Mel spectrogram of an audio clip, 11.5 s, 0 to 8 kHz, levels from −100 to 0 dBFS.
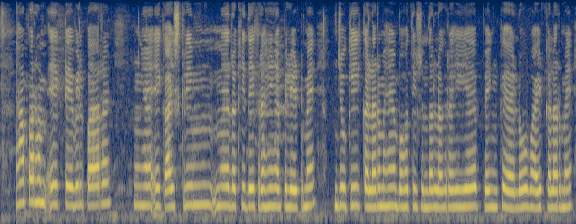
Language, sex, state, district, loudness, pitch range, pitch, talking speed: Hindi, female, Maharashtra, Solapur, -19 LUFS, 230-255 Hz, 245 Hz, 140 wpm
